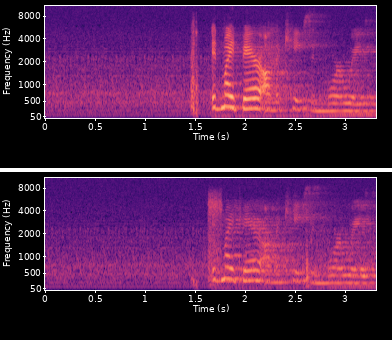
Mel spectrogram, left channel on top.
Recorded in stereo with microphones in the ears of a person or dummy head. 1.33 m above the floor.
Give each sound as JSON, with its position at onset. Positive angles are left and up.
{"t": 1.7, "sound": "a woman speaking", "side_deg": 75, "distance_m": 0.5}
